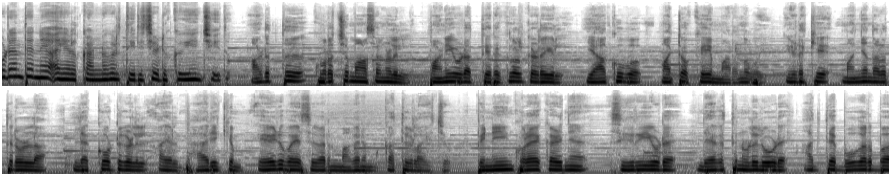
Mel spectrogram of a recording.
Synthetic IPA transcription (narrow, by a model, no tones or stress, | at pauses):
uɽɐnt̪ɐnːe̞ʔɐjaːɭkɐɳːuɣɐɭt̪iɾit͡ɕːe̞ɽukːuɣɐjumt͡ɕe̞jt̪u̥ | ɐɽut̪ːɨkurɐt͡ɕːɨmaːsɐŋːɐɭilpɐɳijuɽe̞t̪iɾɐkːuɣɐɭkiɽɐjil | jaːkːuːbɨ | mɐtːo̞kːejumːɐrɐnːupo̞̰ːji | iɽɐkʲːɨmɐɲːɐnɐrɐt̪ːiluɭːɐle̞kːo̞ːʈːuɣɐɭilɐjaːɭbʱaːɾikʲːume̞ːɻɨʋɐjɐsuɣaːɾɐnmɐɣɐnumkɐt̪ːuɣɐɭaːjit͡ɕːu | pinːejumkureːkːɐɻiɲːɨ | siːrijuɽe̞ | d̪e̞ːɣɐt̪ːinuɭːiluːɽe̞ɐðit̪ːe̞buːɣɐrbɨ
